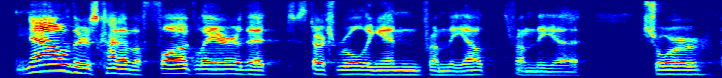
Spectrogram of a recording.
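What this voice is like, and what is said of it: Speaks in a character's voice. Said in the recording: “I don't know why I was still doing his voice. I got stuck in the voice.”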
